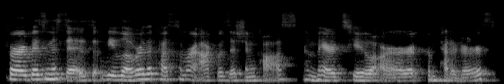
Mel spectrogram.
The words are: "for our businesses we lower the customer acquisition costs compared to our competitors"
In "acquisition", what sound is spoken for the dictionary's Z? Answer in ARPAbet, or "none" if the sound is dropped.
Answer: Z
